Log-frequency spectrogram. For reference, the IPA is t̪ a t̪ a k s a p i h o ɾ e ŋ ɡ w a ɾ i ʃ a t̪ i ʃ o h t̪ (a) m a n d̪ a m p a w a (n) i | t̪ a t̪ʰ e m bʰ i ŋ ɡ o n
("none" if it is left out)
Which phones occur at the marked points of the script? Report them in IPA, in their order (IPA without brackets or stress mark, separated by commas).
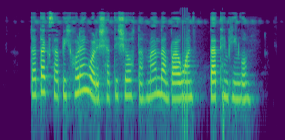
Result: a, n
